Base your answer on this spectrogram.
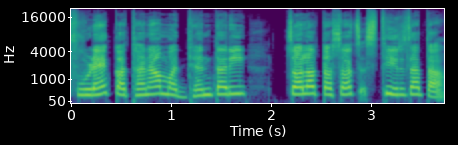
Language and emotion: Goan Konkani, neutral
